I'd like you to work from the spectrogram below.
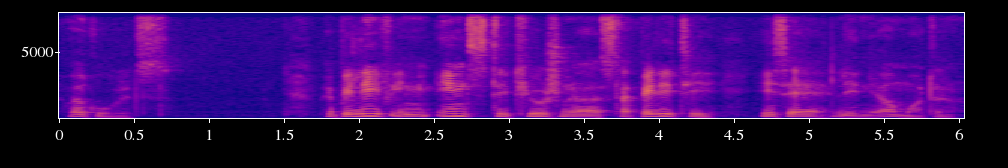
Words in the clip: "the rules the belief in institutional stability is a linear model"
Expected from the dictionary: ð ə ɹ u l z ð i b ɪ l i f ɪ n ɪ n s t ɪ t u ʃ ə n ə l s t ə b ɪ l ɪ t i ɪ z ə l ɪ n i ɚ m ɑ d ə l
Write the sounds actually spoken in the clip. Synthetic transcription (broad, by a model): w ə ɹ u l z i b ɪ l i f ɪ n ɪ n s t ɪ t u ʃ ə n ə l s t ə b ɪ l ɪ t i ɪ s ə l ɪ n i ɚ m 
